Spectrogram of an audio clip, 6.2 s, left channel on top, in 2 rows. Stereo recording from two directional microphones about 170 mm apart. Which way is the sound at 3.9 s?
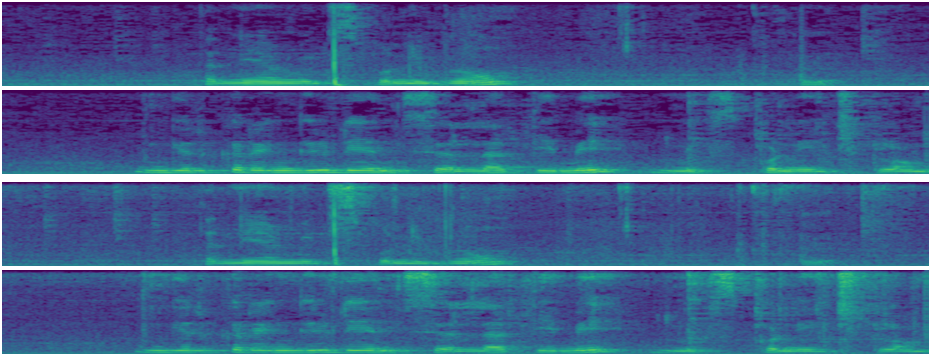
10° left (ahead or behind).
